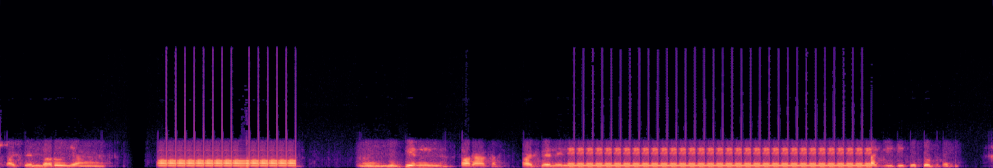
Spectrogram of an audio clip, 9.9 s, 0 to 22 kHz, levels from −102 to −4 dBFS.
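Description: Long network dropout at 1.27 to 1.48 s: the sound trails off into a fading continuation and about 0.17 s of silence, then resumes with about 180 ms missing, likely from a stalled network stream.

System hang loop from 1.66 to 2.96 s: a frozen system left the hardware cycling one 93 ms piece of audio 14 times. This creates a machine-gun stutter at 10.8 Hz, which fits a 4096-sample buffer. Roughly one and a half seconds of audio is lost.

Burst of packet loss at 2.41 to 2.49 s: 60 ms of packets were lost, and the receiver covered the gap with about 50 ms of concealment that fades away before playback jumps ahead.

System hang loop again from 5.74 to 8.71 s: the same 93 ms buffer repeats 32 times at 10.8 Hz, replacing roughly three seconds of audio.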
